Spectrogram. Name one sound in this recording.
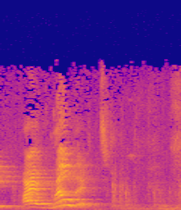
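A young boy calls out loudly in a ringing, sing-song voice.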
